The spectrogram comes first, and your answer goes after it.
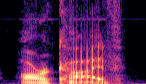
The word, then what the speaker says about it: bioRxiv: That's how you pronounce this little piece up here, R. That's the Greek letter chi. So archive.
